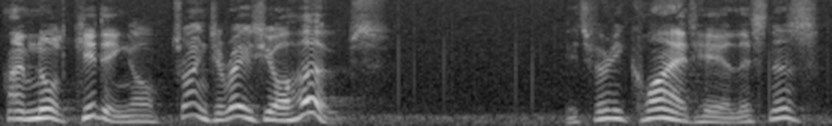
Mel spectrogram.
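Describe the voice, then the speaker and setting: A man's voice: high voice, big pitch swings, unhurried, fairly bright tone, heavily acted. A man playing an uneasy, chatty radio reporter who talks wryly to listeners from a haunted house in a horror audio drama. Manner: conversational, wry, addressing listeners. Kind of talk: live radio broadcast horror drama acting. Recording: long reverb, background hiss and ambience.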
